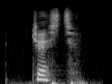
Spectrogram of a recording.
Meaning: 1. part 2. share 3. piece 4. department, section 5. unit (regimental or smaller sized and administratively self-contained) 6. line, branch 7. police station
- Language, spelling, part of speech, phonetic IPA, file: Russian, часть, noun, [t͡ɕæsʲtʲ], Ru-часть.ogg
